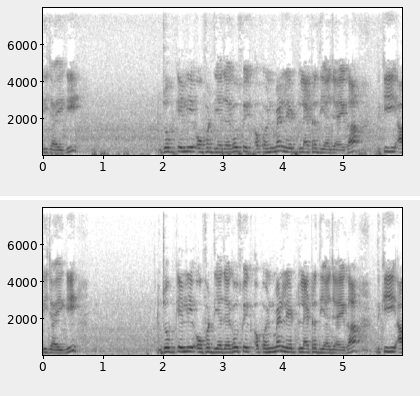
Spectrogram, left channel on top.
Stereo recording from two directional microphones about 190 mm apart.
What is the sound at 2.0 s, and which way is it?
Speech, 45° right (ahead or behind).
